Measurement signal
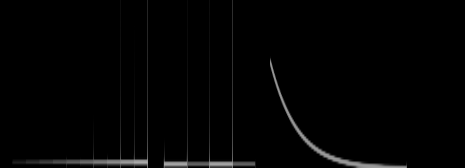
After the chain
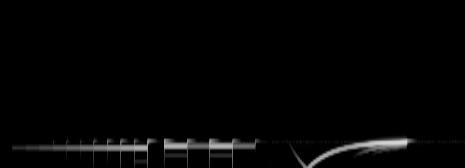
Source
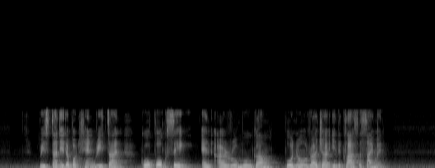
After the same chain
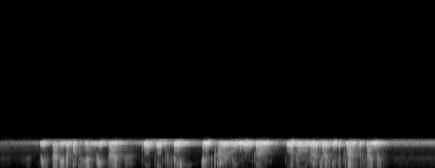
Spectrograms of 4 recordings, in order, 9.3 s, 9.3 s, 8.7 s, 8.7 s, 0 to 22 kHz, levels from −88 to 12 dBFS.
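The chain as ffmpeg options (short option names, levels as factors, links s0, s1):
-af "asubboost=boost=12:cutoff=240,acontrast=85,lowpass=f=3100:t=q:w=0.5098,lowpass=f=3100:t=q:w=0.6013,lowpass=f=3100:t=q:w=0.9,lowpass=f=3100:t=q:w=2.563,afreqshift=-3600,volume=1.12"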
